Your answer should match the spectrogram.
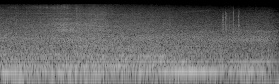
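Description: Street traffic noise with a steady low engine hum underneath, and a few faint clicks near the end.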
